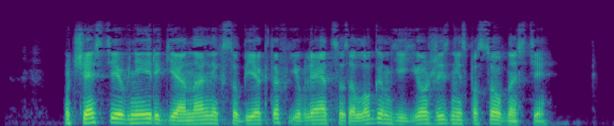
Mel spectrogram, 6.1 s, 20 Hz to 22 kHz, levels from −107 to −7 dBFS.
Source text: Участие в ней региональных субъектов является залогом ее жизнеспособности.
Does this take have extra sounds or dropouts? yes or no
no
